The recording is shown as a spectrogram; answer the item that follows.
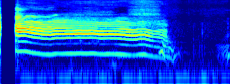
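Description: A toddler's long, high-pitched wailing cry, held on one pitch and dropping away at the end.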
